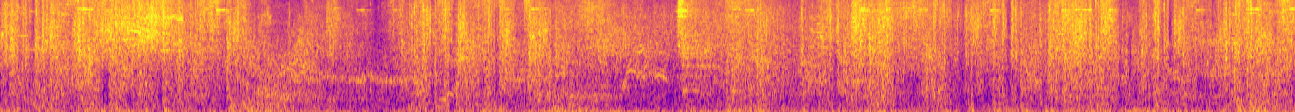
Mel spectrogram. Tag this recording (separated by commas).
Speech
